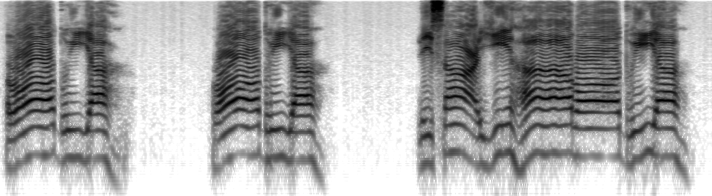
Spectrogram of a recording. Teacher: Ra we read in heavy sound due to fatha sign on it, and alif also we read in heavy because alif is coming after the heavy letter.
